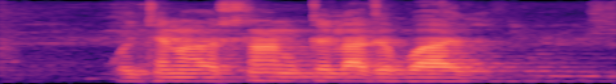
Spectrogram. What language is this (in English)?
Maithili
